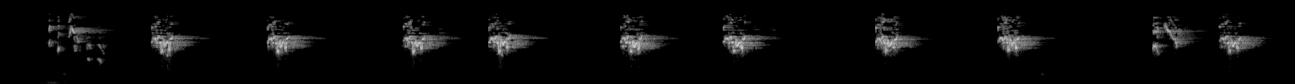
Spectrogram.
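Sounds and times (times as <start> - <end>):
budgerigar buzzy scratchy chirping: 0.5 - 2.0, 2.7 - 3.1, 4.0 - 5.4, 6.2 - 6.6, 7.2 - 7.7, 11.6 - 12.6.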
